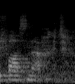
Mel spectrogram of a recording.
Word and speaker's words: Fastnacht: And it's pronounced properly Fastnacht.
